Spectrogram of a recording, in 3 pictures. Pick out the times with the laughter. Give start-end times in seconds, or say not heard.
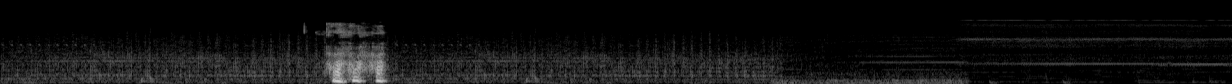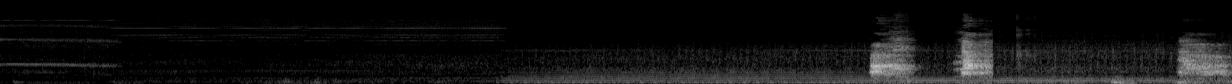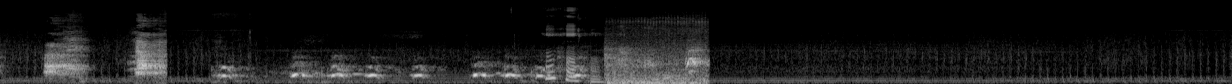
3.0-3.9, 30.1-31.0.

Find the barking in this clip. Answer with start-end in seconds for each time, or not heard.
21.0-31.8.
